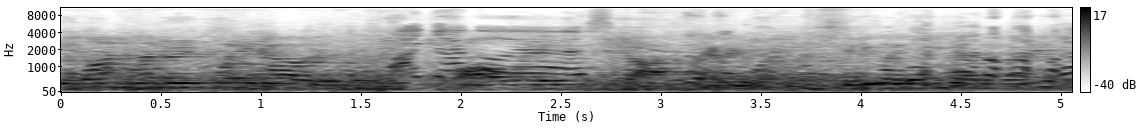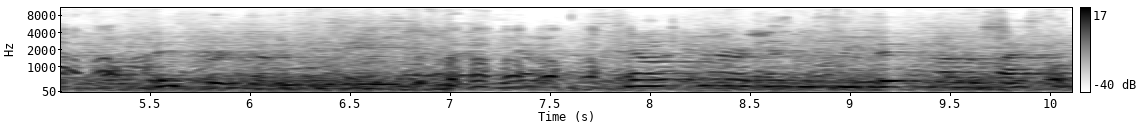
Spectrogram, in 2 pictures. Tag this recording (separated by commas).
Speech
